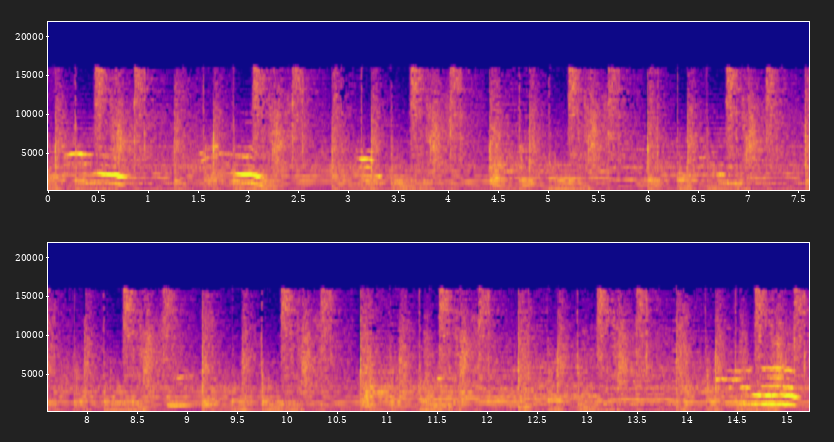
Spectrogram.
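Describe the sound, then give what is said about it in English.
A man's voice imitates a cat, letting out a string of drawn-out, wavering meows over a dense, steady rhythmic backdrop that continues throughout. “I'm trying to be a bird and this guy's trying to be a kitty cat.”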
